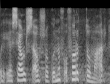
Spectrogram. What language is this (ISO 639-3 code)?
isl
